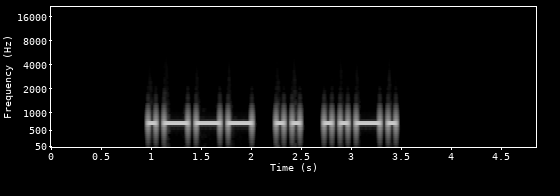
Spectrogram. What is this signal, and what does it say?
Morse code, heard as a keyed tone, about 16 wpm, 700 Hz. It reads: JIF
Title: USA Call Sign Postfixes - 3 Letters 15wpm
